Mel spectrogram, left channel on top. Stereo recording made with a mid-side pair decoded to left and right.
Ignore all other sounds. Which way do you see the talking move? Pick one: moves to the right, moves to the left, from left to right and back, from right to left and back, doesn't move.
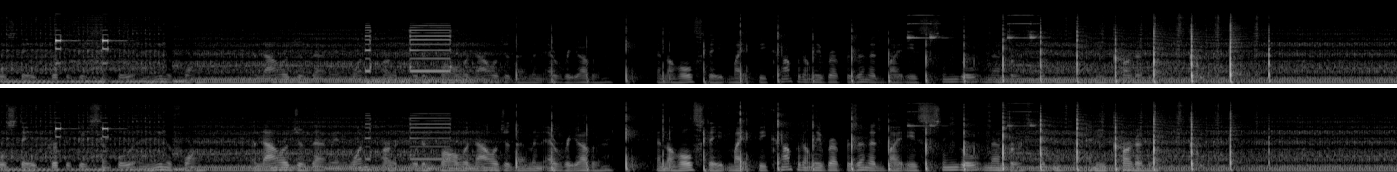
doesn't move.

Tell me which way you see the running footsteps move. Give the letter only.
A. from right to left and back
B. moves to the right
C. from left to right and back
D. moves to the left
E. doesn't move
D.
